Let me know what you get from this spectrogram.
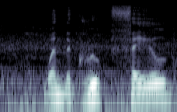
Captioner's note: low, whispering voice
